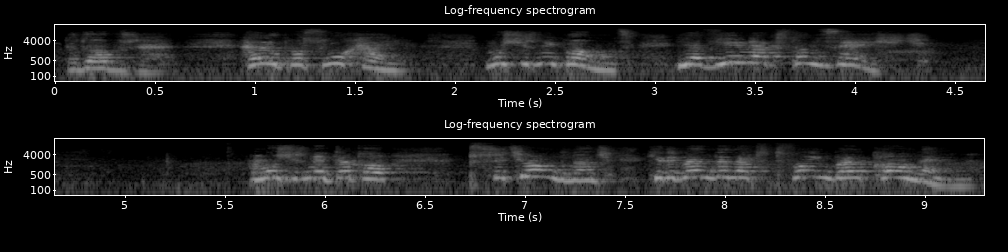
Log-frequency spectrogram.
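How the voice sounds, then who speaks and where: An actor playing a father stuck on a balcony, giving his daughter urgent, hushed orders. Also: very high voice, expressive, measured pace, recorded from a distance, slight background noise. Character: bossy scheming father, middle-aged man. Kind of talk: sitcom acting.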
